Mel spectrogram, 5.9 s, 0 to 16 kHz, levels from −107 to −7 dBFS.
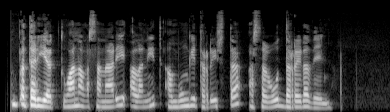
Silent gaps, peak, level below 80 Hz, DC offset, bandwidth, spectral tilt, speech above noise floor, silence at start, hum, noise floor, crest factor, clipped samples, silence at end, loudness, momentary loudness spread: none; -2 dBFS; -78 dBFS; under 0.1%; 10.5 kHz; -5.5 dB/octave; 54 dB; 0.2 s; none; -79 dBFS; 24 dB; under 0.1%; 0.9 s; -25 LUFS; 15 LU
